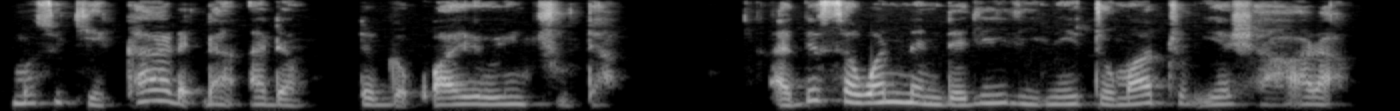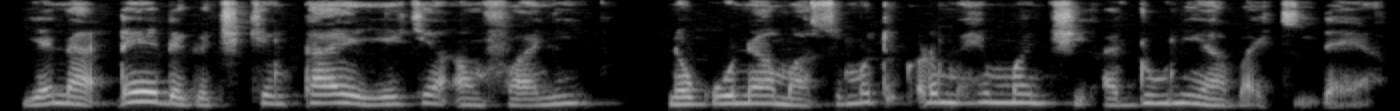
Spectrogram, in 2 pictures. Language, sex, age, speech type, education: Hausa, female, 30-45, spontaneous, tertiary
